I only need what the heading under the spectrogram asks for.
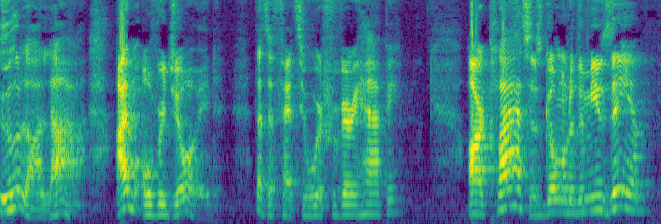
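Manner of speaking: slow southern lady drawl. Reading a picture book aloud to kids, voicing the class character: southern lady voice. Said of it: "talking like a southern lady".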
